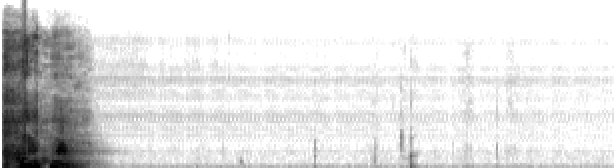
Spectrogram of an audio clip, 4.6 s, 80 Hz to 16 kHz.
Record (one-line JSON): {"cough_length": "4.6 s", "cough_amplitude": 32768, "cough_signal_mean_std_ratio": 0.22, "survey_phase": "beta (2021-08-13 to 2022-03-07)", "age": "45-64", "gender": "Male", "wearing_mask": "No", "symptom_cough_any": true, "symptom_diarrhoea": true, "symptom_onset": "2 days", "smoker_status": "Current smoker (1 to 10 cigarettes per day)", "respiratory_condition_asthma": false, "respiratory_condition_other": false, "recruitment_source": "REACT", "submission_delay": "1 day", "covid_test_result": "Negative", "covid_test_method": "RT-qPCR", "influenza_a_test_result": "Negative", "influenza_b_test_result": "Negative"}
